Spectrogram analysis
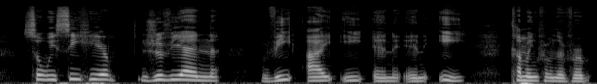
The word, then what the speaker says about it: vienne: subjunctive form, which is vienne, V-I-E-N-N-E. Now notice the difference in pronunciation. The indicative, je viens, with the nasal sound ia, versus the subjunctive, vienne, which is what we have here, that doesn't have the nasal sound.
